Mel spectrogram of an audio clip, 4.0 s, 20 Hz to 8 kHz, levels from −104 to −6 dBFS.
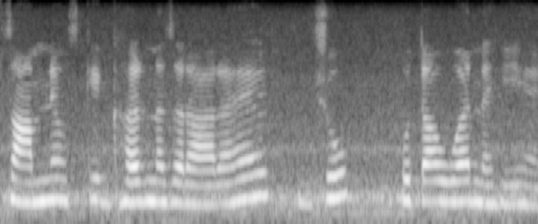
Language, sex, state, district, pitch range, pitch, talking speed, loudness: Hindi, female, Uttar Pradesh, Lalitpur, 225-255 Hz, 235 Hz, 180 wpm, -18 LUFS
